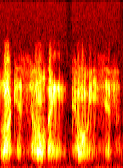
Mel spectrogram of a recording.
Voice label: block is holding cohesive, metropolice; hl2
